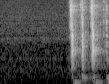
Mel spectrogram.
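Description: Quiet pause, then a quick burst of clattering keystrokes on a computer keyboard while typing a command into a terminal, close and crisp.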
